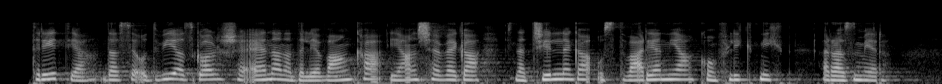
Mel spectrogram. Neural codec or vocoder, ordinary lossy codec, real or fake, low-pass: none; none; real; 7.2 kHz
